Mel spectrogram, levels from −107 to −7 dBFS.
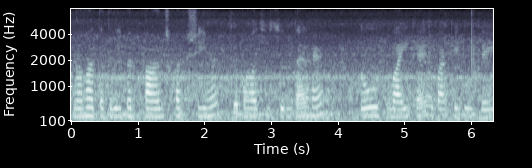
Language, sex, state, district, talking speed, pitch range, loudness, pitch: Hindi, female, Rajasthan, Bikaner, 150 wpm, 210-215 Hz, -20 LUFS, 210 Hz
